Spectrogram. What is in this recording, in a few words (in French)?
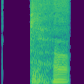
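"sou", ton bas, thailandaise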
